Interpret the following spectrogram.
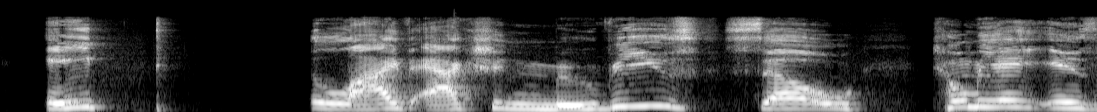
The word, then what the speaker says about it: Tomie: this is a couple uh where this girl tomi a shows up and she's kind of immortal um like yeah i always thought it was tomy but no the the name in the japanese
